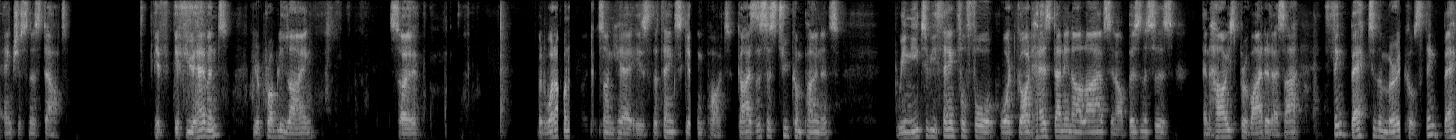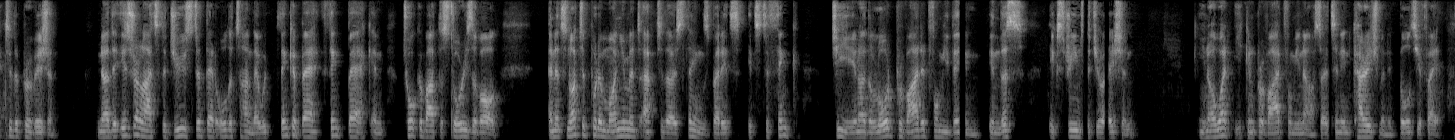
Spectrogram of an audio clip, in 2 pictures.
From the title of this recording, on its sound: Breakthru Business Forum ZOOM meeting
